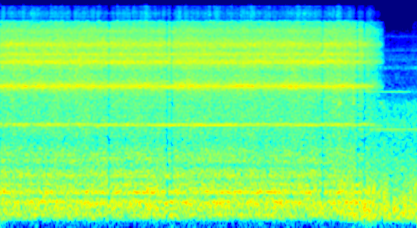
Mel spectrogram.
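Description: Steady high-pitched whine and roar of an aircraft jet engine on the airport tarmac, loud and constant, cutting off sharply near the end.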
